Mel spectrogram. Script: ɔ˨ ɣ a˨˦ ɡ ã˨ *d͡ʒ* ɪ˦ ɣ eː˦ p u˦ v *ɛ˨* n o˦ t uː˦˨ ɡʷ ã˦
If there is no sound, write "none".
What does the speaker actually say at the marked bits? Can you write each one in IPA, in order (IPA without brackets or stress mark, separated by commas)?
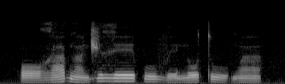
d͡ʒ, e˨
